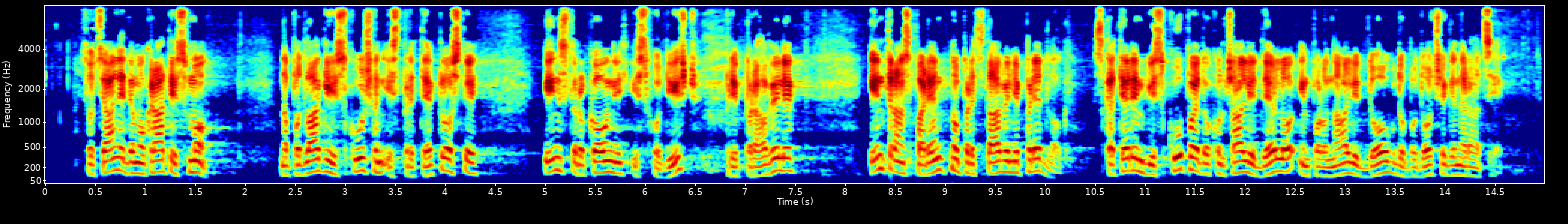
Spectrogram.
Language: Slovenian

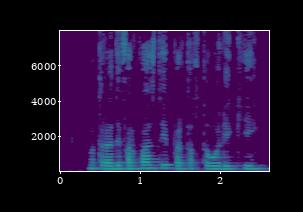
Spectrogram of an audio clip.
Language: Pashto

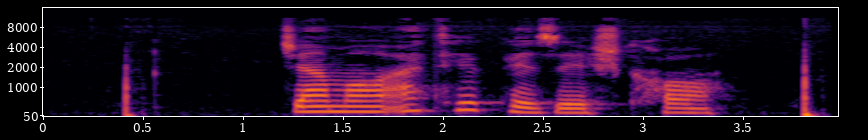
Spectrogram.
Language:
Persian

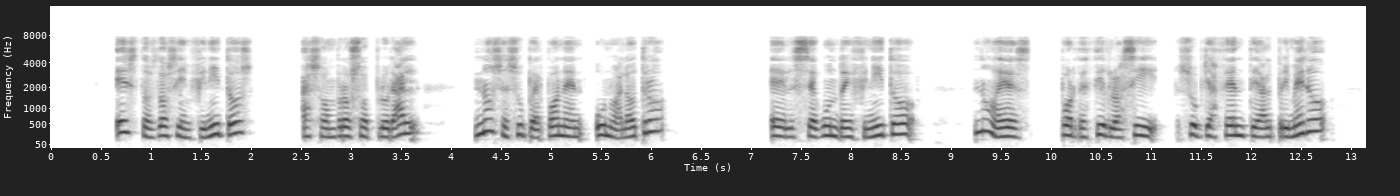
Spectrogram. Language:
Spanish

